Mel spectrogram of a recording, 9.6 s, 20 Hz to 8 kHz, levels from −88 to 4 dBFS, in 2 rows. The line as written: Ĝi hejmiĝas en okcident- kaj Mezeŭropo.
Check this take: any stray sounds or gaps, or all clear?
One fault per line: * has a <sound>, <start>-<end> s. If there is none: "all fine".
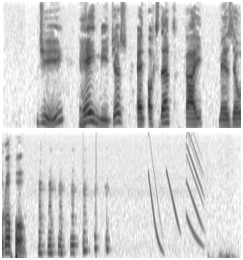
* has a laugh, 5.5-7.0 s
* has a chirp, 7.7-8.9 s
